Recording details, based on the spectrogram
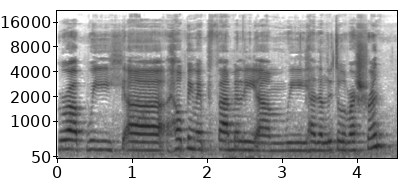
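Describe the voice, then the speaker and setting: A woman's voice: fairly high pitch, little pitch movement, normal speed. A woman in her thirties from the Philippines, talking as a guest in a casual interview, with plenty of fillers and restarts. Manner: chatty, many fillers and restarts. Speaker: mortgage broker guest.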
